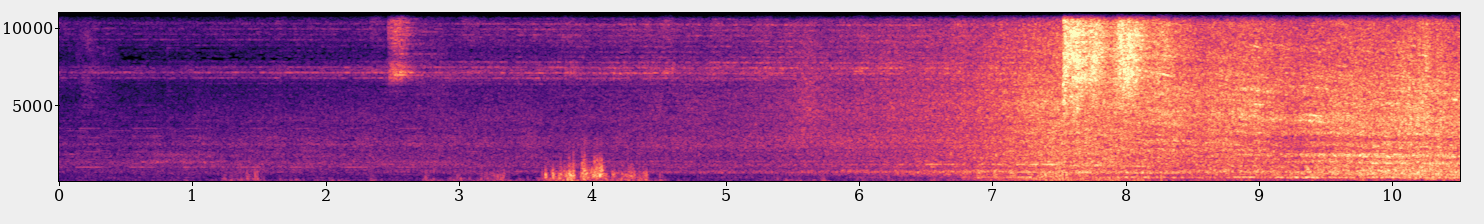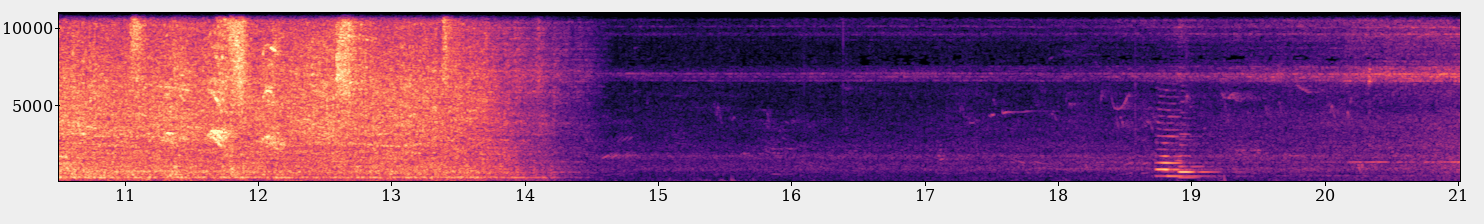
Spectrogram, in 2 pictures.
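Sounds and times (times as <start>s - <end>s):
freight train rumbling past: 0.0s - 14.5s.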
